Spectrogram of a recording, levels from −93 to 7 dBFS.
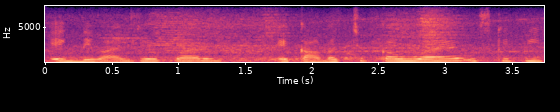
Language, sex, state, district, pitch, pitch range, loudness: Hindi, female, Maharashtra, Gondia, 275 Hz, 255-285 Hz, -15 LUFS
